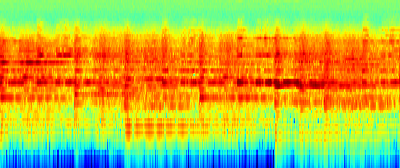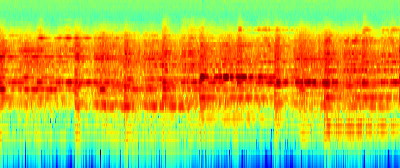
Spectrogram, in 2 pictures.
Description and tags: a happy sounding synthesizer loop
